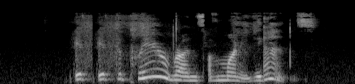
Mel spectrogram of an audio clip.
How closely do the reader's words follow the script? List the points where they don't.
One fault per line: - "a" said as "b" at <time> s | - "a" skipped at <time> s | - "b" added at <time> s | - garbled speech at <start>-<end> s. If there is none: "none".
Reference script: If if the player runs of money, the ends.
none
